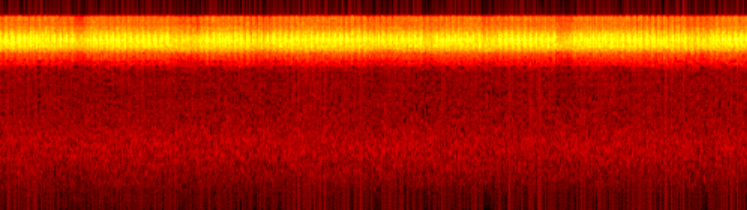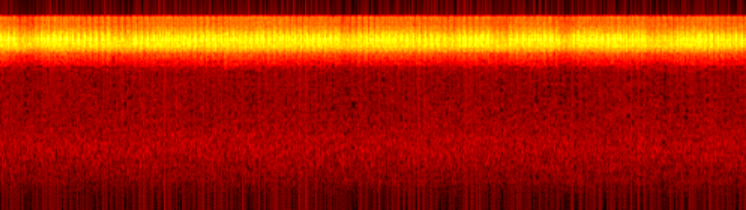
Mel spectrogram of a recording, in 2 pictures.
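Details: Crickets chirping by stridulation, males rubbing serrated wing veins together, produce an unbroken shrill trill that barely wavers in loudness over the whole stretch; nothing else is heard.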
